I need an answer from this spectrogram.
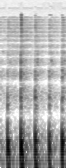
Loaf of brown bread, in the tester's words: how do you know it's done Hollow sound when you tap it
